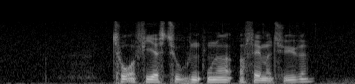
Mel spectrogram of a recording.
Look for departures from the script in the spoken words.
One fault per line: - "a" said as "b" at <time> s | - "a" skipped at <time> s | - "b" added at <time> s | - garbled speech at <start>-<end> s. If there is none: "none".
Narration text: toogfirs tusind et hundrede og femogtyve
- "et" skipped at 2.0 s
